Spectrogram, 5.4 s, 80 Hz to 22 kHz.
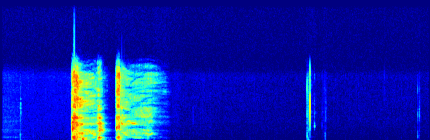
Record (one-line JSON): {"cough_length": "5.4 s", "cough_amplitude": 28924, "cough_signal_mean_std_ratio": 0.19, "survey_phase": "beta (2021-08-13 to 2022-03-07)", "age": "65+", "gender": "Male", "wearing_mask": "No", "symptom_cough_any": true, "symptom_runny_or_blocked_nose": true, "smoker_status": "Ex-smoker", "respiratory_condition_asthma": false, "respiratory_condition_other": false, "recruitment_source": "REACT", "submission_delay": "1 day", "covid_test_result": "Negative", "covid_test_method": "RT-qPCR", "influenza_a_test_result": "Negative", "influenza_b_test_result": "Negative"}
